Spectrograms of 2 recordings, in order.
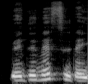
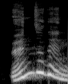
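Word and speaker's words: Wednesday: 어데이 어 선님뭐 그게 안 외워야돼서 어릴 때 웨드네스데이 이렇게 외웠어. 아니 이게 발음 이상해. 미국들 바본 줄 알았어. 웬즈데는 무슨 왠지 웨드네스데이구만.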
